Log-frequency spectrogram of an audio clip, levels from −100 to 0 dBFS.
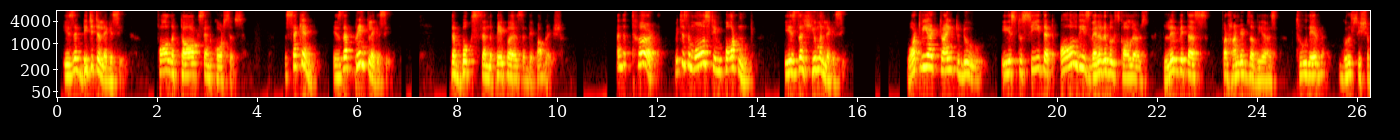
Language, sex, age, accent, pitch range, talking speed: English, male, 50-69, Indian, 115-180 Hz, 140 wpm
